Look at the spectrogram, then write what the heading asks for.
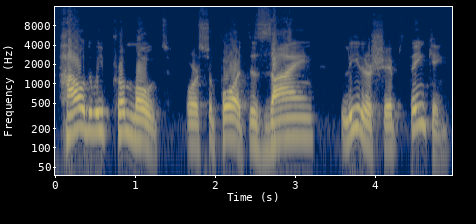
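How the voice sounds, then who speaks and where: A man's voice: on the high side, very animated, slow, a little mellow. Male moderator reading questions. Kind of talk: moderating a panel.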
